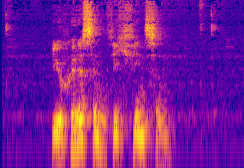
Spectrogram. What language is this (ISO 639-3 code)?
kab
